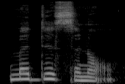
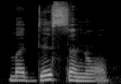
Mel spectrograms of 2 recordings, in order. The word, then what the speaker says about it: medicinal: a n medicinal and it sounds like m this is a soft C madis uh that's awah no that's almost awah medicinal four syllables and this one can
